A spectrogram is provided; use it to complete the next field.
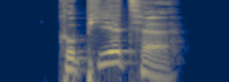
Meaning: inflection of kopieren: 1. first/third-person singular preterite 2. first/third-person singular subjunctive II
- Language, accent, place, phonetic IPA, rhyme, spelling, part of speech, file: German, Germany, Berlin, [koˈpiːɐ̯tə], -iːɐ̯tə, kopierte, adjective / verb, De-kopierte.ogg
